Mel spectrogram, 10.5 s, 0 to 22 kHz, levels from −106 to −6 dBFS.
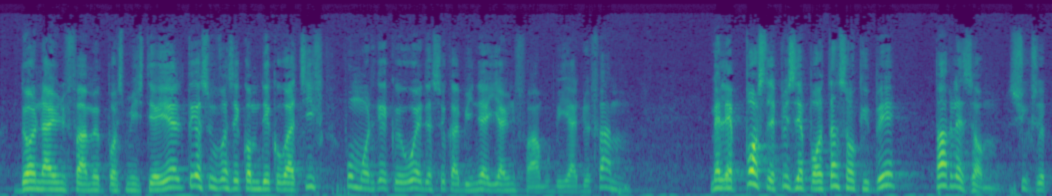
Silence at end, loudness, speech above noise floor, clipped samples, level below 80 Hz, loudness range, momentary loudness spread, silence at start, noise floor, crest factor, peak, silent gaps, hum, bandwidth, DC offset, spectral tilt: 0.05 s; -33 LUFS; 26 dB; under 0.1%; -70 dBFS; 7 LU; 13 LU; 0.15 s; -59 dBFS; 24 dB; -10 dBFS; none; none; 17 kHz; under 0.1%; -4.5 dB/octave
